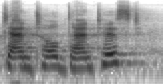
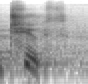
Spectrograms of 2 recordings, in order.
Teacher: A d in Indo-European, which we keep in the Latin, dental, dentist, became t, so tooth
